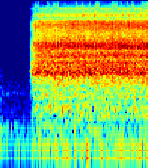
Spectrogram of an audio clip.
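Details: Classic Porsche door mirror motor driven up, down, left and right by the joystick after wiring tests showed the brown/black common wire missing (suspected broken in the door). Sudden, steady, even high-pitched gear whir. Normal mirror motor operation.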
